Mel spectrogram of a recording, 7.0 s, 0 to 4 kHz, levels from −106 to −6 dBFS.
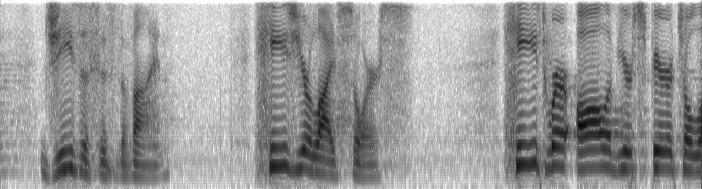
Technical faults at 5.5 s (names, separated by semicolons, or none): repeated packet loss (robotic sound)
